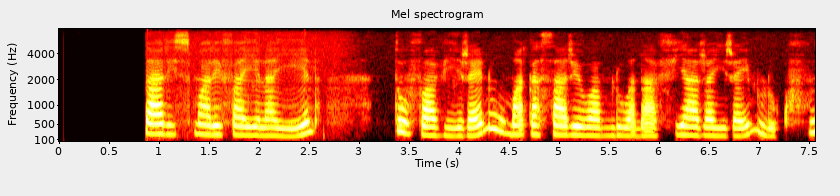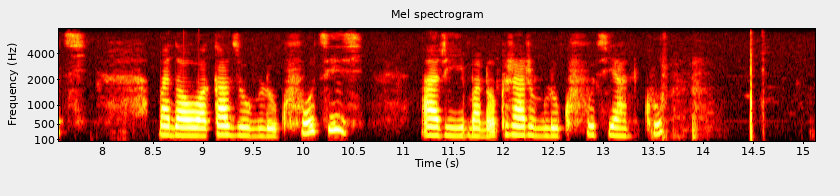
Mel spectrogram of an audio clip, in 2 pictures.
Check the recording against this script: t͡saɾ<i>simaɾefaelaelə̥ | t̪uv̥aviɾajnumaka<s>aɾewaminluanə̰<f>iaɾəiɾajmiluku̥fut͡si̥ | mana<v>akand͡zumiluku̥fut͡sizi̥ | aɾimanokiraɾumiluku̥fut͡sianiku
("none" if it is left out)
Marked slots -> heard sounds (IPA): i, s, f, w

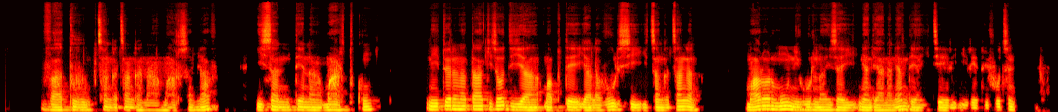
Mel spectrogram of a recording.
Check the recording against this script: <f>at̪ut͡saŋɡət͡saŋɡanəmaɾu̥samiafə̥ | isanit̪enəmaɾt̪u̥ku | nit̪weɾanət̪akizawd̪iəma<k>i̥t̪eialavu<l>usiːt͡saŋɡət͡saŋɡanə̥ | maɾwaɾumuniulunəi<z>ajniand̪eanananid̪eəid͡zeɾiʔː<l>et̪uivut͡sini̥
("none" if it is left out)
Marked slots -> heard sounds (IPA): v, p, l, z, ɾ

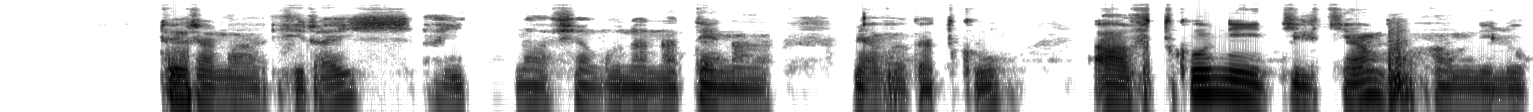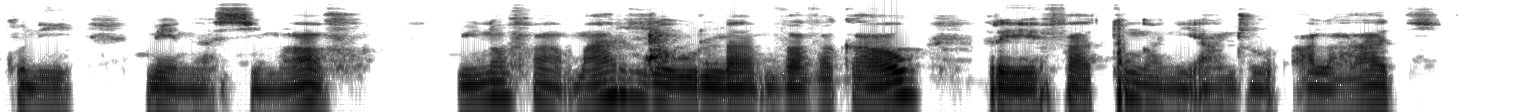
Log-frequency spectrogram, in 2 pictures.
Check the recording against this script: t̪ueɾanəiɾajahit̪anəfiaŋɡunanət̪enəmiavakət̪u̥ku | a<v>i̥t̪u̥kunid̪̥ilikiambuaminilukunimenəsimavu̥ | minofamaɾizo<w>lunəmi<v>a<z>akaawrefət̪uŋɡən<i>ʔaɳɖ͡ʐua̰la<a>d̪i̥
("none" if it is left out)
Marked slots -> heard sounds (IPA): v, u, v, v, i, a

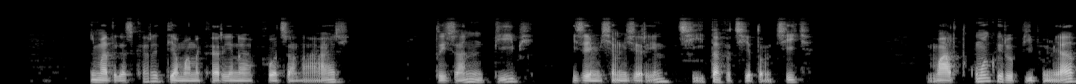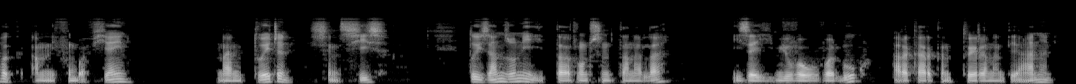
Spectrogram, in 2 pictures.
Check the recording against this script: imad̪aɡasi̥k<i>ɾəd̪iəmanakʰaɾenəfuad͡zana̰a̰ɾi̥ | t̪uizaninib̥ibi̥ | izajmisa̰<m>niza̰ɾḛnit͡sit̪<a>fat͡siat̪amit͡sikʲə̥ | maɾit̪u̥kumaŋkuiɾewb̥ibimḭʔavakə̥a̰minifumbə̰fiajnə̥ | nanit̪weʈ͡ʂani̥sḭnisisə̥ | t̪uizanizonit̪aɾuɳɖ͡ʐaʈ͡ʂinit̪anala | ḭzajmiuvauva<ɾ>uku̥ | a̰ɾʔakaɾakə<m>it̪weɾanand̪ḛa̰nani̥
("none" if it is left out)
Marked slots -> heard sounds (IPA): a, m, a, l, n

